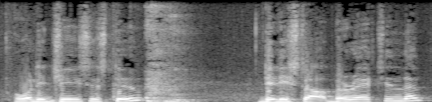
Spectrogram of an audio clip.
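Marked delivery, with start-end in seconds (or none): none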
